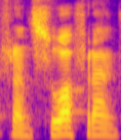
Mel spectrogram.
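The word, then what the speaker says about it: François-Franck: nervión de francois frank como lo dije se pronuncia françois frank se escribe francois frank entonces que tres cosas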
